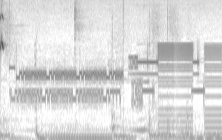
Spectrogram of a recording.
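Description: Dial-up modem connecting sound effect: a held two-note electronic tone, then a different cluster of tones from about one and a half seconds in, over low background music.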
